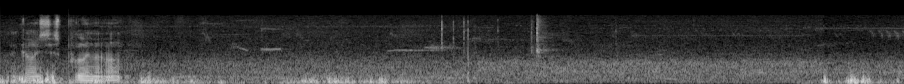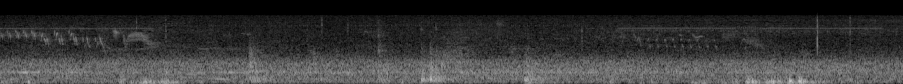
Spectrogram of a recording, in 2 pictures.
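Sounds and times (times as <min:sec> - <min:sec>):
small birds chirping: 0:01.9 - 0:13.2, 0:13.9 - 0:17.9
bird trill: 0:02.4 - 0:03.1, 0:03.9 - 0:11.5, 0:15.0 - 0:17.0.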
